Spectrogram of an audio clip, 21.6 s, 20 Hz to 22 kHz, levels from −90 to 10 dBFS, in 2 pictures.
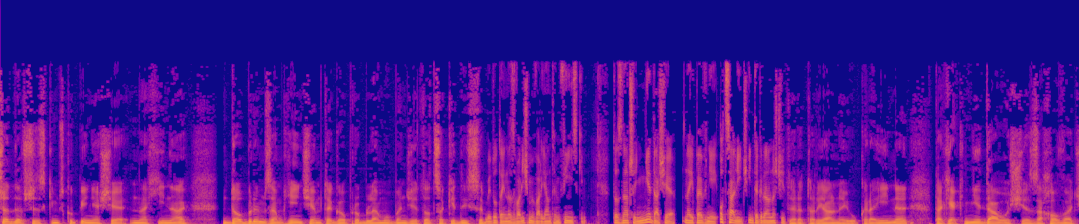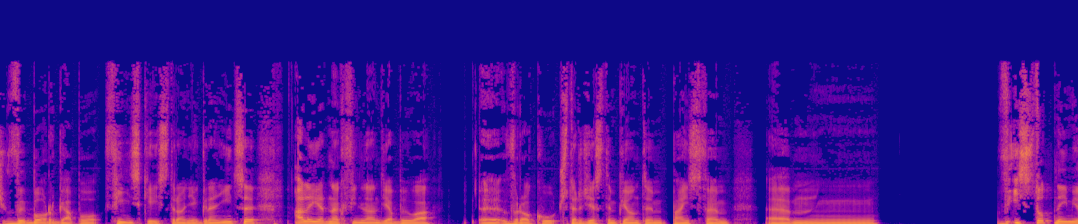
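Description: A speech clip in which, from 4.86 to 7.86 s, just after "będzie to co kiedyś", the audio is read two samples at a time (double speed): pairs of samples are taken as single frames. The sound runs twice as fast, an octave (12 semitones) higher.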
